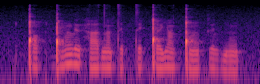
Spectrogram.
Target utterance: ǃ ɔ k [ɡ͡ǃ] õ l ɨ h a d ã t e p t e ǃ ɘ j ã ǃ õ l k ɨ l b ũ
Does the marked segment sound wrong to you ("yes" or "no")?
no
